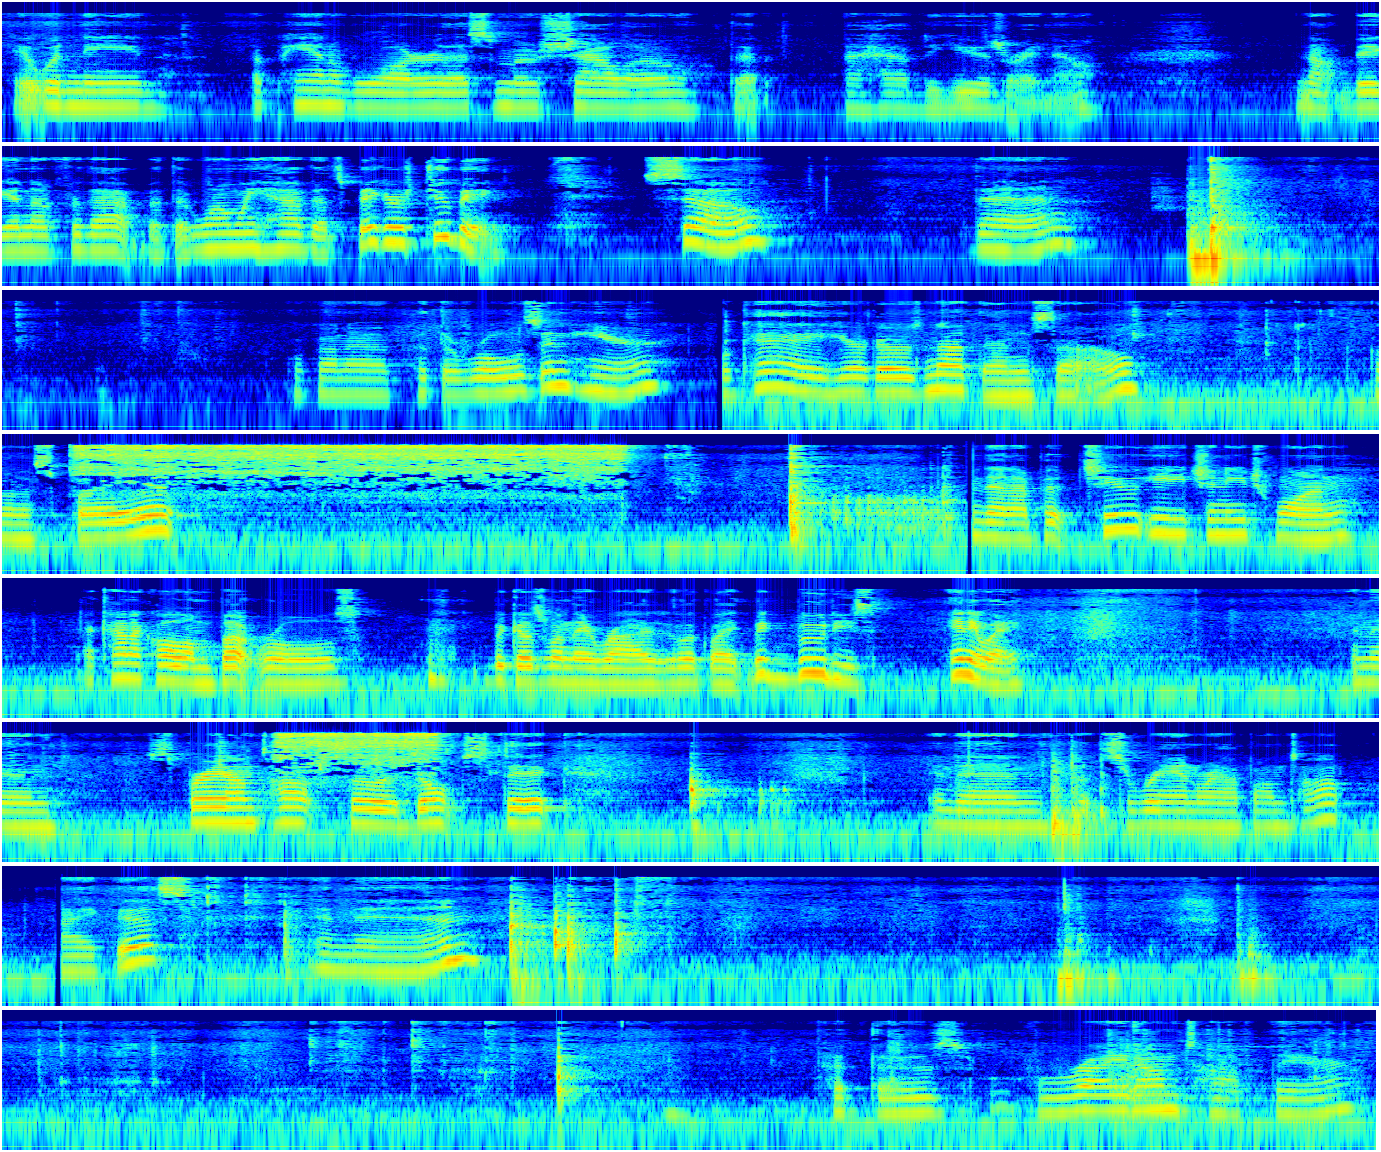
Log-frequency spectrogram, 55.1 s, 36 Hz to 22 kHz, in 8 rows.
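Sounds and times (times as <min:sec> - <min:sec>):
low steady hum: 0:00.0 - 0:55.0
aerosol spray can hissing: 0:21.0 - 0:23.9, 0:35.8 - 0:36.8.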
